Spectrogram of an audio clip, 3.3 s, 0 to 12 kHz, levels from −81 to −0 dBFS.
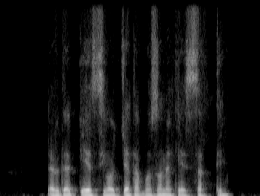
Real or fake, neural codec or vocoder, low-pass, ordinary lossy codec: fake; codec, 24 kHz, 0.9 kbps, WavTokenizer, medium speech release version 2; 10.8 kHz; Opus, 16 kbps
